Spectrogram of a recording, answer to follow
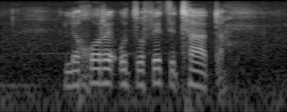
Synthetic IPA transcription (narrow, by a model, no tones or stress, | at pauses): lɪχʊrɪʔʊt͡sʊfet͡sɪtʰaːtʼa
